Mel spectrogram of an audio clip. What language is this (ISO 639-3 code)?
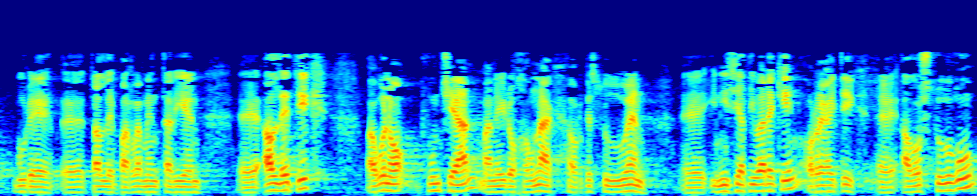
eus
